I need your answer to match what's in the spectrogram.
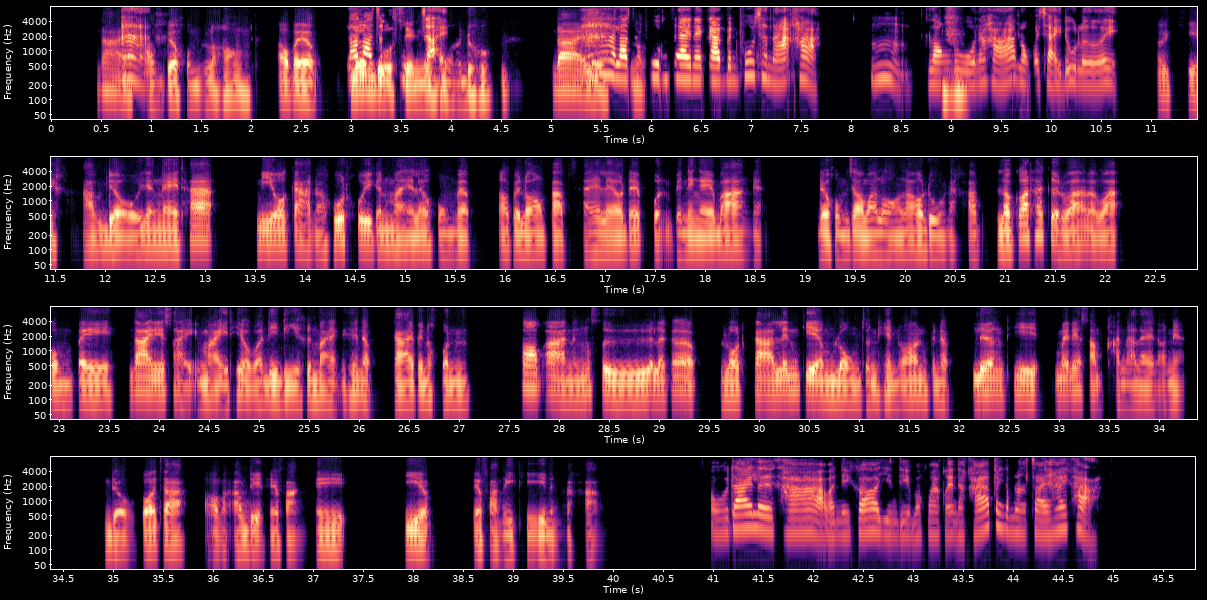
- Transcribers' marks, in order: laughing while speaking: "ลอง"; other background noise; laughing while speaking: "ดู"; chuckle
- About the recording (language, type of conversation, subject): Thai, advice, ฉันจะหยุดทำพฤติกรรมเดิมที่ไม่ดีต่อฉันได้อย่างไร?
